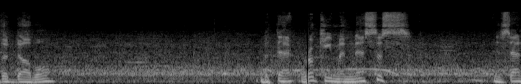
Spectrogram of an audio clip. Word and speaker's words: Meneses: But that rookie Meneses, is that how you say his name?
